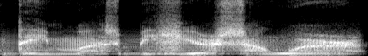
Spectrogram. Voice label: radio bot query, separatist; Counter Strike; CS:GO

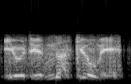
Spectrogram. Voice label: last man standing, balkan; vo

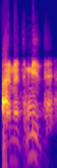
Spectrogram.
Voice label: at mid, balkan; vo; balkan epic

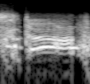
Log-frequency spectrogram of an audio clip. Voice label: near panic; Half Life Model Pack

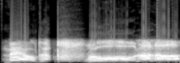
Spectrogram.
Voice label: round losing, gendarmerie male; vo

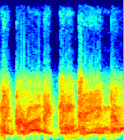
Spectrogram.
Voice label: announce kill zombie, combine; vo; grunt; Half Life Model Pack

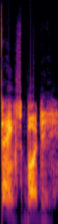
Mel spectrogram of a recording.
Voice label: thankful, jungle male; agents

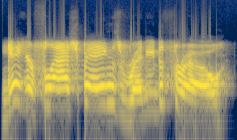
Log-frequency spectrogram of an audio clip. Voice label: request flash, professional fem; vo; agents; Source Model Packs; Counter Strike Model Pack; CS2

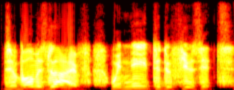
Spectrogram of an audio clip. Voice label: hear bomb, gendarmerie male

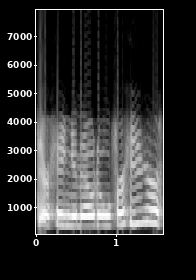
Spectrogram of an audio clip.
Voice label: sees enemy, professional fem; vo; agents; Source Model Packs; Counter Strike Model Pack; CS2

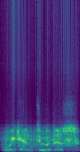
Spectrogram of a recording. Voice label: pep talk, balkan; vo

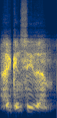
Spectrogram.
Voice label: radio enemy spotted; Counter Strike; CS:GO; phoenix

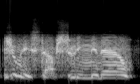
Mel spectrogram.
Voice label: friendly fire, balkan

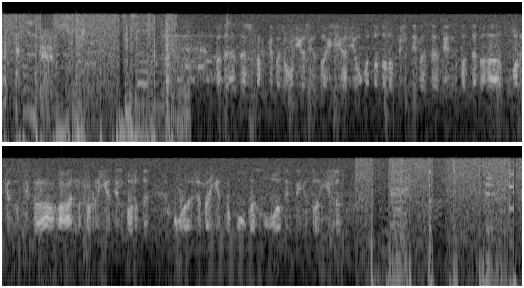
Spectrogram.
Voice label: arabic radio, ambient chatter; Counter Strike Model Pack; CS:S

